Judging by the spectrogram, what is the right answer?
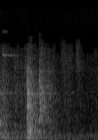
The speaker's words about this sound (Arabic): اقعد يا فرهود، وانت اقفل الباب.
